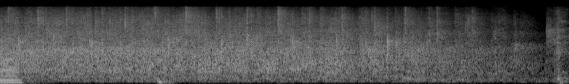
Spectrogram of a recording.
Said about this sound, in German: Ja, klatschen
